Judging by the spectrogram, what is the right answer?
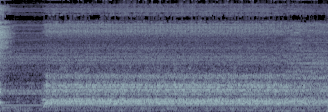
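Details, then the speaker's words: Repaired Haas servo control with breakout box repaired, function test after homing, running a cycle to preset positions: short pause then steady even whir with low mid-pitched hum, no knocks or grinding; normal servo axis motion. "And we will go ahead and do a cycle start. And you can see it moving around to our presets we have entered into the control."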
